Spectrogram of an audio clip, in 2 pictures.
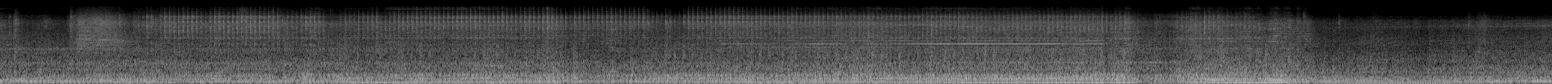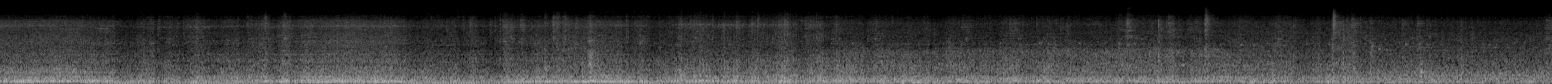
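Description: Wright StreetLite bus heard from inside while under way: the diesel engine runs steadily, with rattling from the body and fittings over the road noise. A thin whine sounds for a few seconds in the first half, and about 13 seconds in the engine note changes and the hiss eases.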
